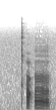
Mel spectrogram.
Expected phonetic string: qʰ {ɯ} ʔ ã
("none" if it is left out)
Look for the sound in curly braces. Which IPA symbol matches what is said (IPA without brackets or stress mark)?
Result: ʊ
